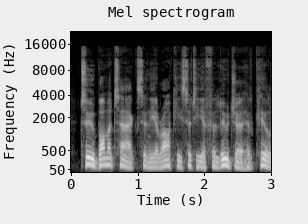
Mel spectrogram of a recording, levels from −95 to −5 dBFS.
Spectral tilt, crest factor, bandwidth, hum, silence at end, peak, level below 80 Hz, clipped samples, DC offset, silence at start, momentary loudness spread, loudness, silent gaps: -6 dB/octave; 16 dB; 15.5 kHz; none; 0 s; -10 dBFS; -60 dBFS; under 0.1%; under 0.1%; 0.15 s; 7 LU; -27 LUFS; none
